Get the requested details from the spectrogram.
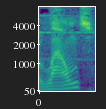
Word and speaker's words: Lowndes: Jessica Lowndes. – How do you say her name? 902 Lowndes. – Lowndes. – Lowndes. L-O-W-N.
